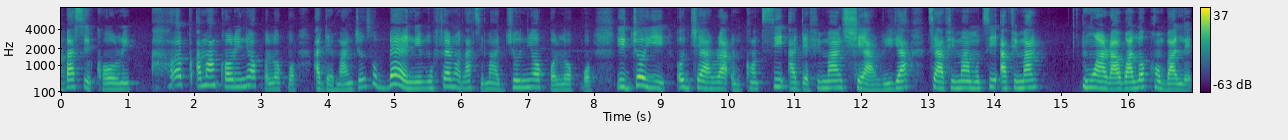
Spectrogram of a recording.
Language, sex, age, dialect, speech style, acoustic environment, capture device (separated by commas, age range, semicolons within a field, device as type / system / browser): Yoruba, female, 35-44, Nigeria - Ibadan, relaxed; focused, silence, mobile / Linux / Chrome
